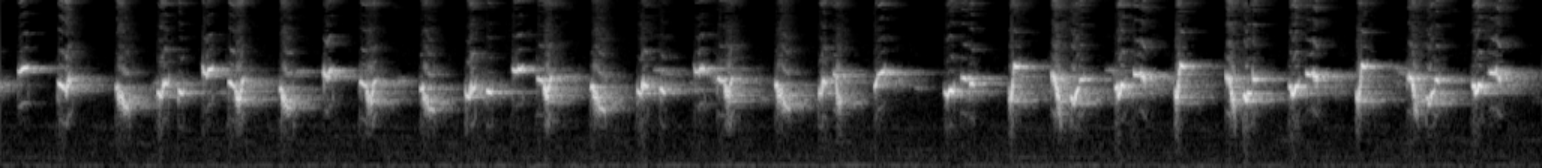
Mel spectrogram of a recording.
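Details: Long, rolling sooty-headed bulbul song for rousing a bird that will not sing; a continuous rapid chain of rich, gurgling whistled notes dipping and rising, with a short break after six seconds.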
